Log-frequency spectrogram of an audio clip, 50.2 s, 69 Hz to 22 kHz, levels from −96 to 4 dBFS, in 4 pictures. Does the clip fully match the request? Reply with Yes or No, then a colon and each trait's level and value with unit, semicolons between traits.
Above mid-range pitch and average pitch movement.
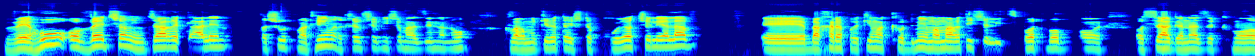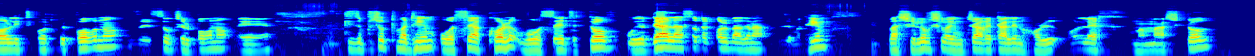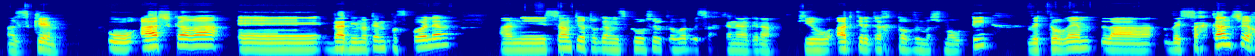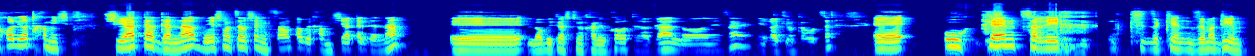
No: medium, 155 Hz; average, 4.3 semitones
